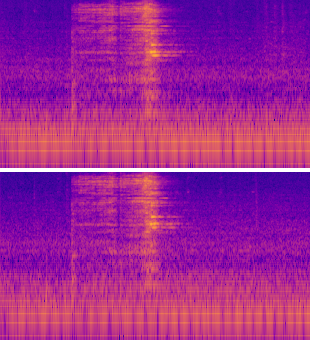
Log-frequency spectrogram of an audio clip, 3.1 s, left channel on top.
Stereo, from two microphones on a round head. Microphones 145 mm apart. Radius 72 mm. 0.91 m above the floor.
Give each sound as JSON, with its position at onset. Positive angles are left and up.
{"t": 0.7, "sound": "cutlery clinking", "side_deg": -10, "distance_m": 0.9}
